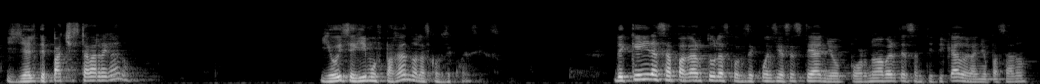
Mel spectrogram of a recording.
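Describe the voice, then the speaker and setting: Male pastor, fervent sermon delivery, high voice, muffled audio. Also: brisk, pauses often. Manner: emphatic, rising to loud high-pitched exhortation. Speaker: preacher. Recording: dull lo-fi recording.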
